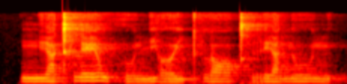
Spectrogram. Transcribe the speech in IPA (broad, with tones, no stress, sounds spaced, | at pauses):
ŋ i˦˥ a̯ kʰ l eː˥˩ w h u˩˦ n j ɤː˩˦ j pʰ l ɔː˧ kʰ r i˧ a̯ n u˥˩ n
